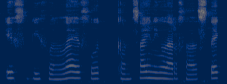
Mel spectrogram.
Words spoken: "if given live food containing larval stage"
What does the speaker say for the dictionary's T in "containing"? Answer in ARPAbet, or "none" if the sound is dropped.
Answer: S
